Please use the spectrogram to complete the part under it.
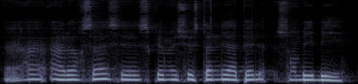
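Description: A man voicing a shy, timid young female secretary in an audiobook, speaking softly and hesitantly with stammers. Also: high voice, flat delivery, moderate pace, voice pushed up. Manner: hesitant, stammering, soft-spoken.

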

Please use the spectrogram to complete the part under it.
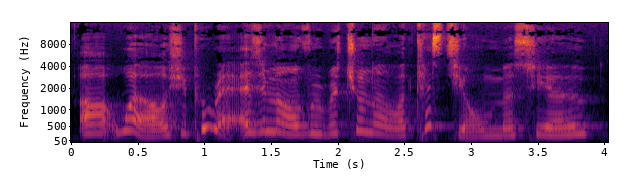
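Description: A woman's voice: sits high, lively intonation, unhurried, a little mellow, heavily acted. A woman voicing a small, cheerful, red-haired man with an English accent who is polite and eager and drops English words into his French.

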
